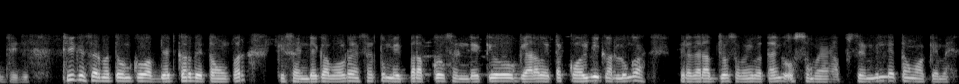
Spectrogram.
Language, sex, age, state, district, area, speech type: Hindi, male, 30-45, Madhya Pradesh, Ujjain, urban, conversation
